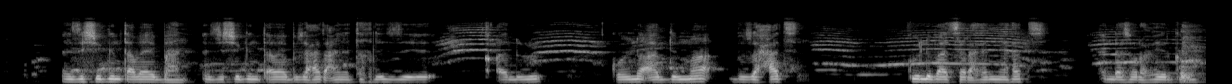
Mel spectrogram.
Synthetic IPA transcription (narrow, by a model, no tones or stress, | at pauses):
ʔɨziʃɪɡɨnt̪ʼaβajɪbːahalʔɨziʃɪɡɨnt̪ʼɐβabɨzuħat̪ʕa̰jnɐt̪ʰːɐxlizɨ | kʼɐlɨlu | kʰo̞jnuaβd̪ɨmːabɨzuħat̪ | kʰulɨβat̪sɐɾːaħt̪ʰɐɲːat̪ʰat̪ | ɨnd̪as̬ɐɾħujɪɾɨkʰːɐβu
